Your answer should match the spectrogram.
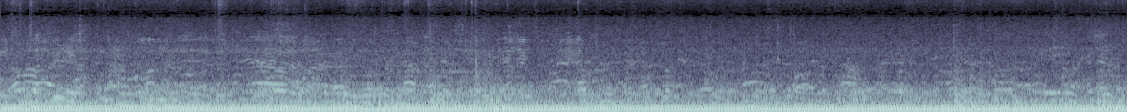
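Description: A crowd of men talking and shouting over one another while they force a metal gate, over a steady low rumble.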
